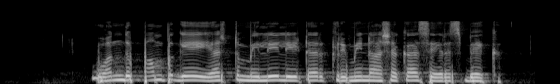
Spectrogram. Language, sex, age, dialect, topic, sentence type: Kannada, male, 18-24, Dharwad Kannada, agriculture, question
